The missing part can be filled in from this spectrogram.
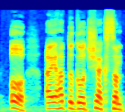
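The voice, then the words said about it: Bad put-on French accent. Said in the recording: “my French accent. ... which is very bad.”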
